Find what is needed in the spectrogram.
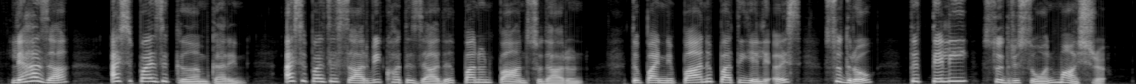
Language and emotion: Kashmiri, neutral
